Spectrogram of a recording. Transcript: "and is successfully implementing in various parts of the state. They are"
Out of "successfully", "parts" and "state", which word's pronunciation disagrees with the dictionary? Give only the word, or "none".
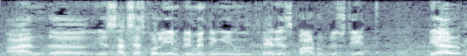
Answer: parts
